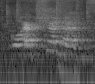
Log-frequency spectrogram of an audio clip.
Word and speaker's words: question: मेरे पास एक वो एक्शन क्वेश्चंस, Questions. क्वेश्चंस नहीं, क्वेश्चंस, Questions. क्वेश्चंस। Question. Yes. Question. Now this is right pronunciation.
